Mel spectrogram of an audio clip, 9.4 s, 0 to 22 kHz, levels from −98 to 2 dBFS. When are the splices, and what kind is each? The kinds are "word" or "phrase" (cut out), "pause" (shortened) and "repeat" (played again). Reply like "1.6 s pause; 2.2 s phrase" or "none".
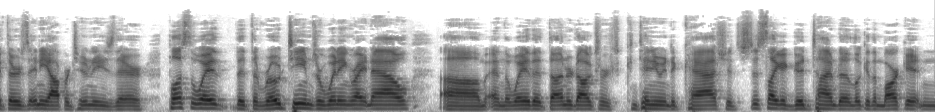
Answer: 1.6 s pause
